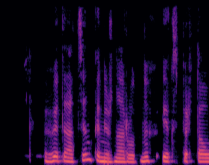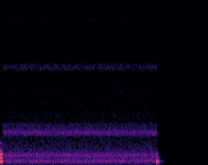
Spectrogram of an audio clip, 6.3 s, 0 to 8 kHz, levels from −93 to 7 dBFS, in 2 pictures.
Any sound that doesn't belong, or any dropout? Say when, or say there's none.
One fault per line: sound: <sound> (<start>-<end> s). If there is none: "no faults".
no faults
